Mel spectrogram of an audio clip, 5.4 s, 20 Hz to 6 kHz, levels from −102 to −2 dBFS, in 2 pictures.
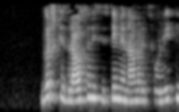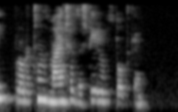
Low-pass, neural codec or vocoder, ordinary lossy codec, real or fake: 5.4 kHz; vocoder, 44.1 kHz, 80 mel bands, Vocos; MP3, 32 kbps; fake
